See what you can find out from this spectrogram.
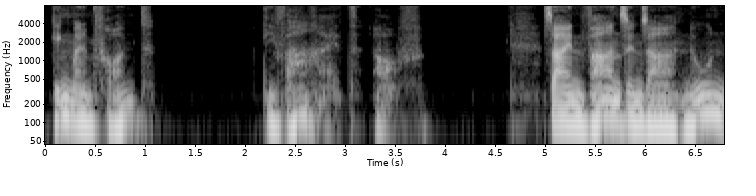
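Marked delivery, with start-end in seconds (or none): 2.2-3.8 whispered. A narrator's reading.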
